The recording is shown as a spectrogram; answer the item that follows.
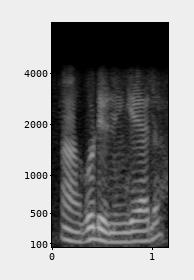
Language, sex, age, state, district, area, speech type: Kannada, male, 18-30, Karnataka, Chitradurga, rural, conversation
